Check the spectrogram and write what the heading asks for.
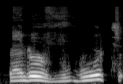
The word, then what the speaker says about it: Vandervoort: though, and I couldn't believe that was Laura Vandervoort, or I don't know if that's how you say her name. Vandervoort, yeah.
